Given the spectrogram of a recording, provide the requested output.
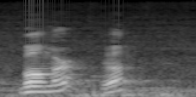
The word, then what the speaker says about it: Gomer: Paano ba yung bigkas non? Gomer. Homer Gomer.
